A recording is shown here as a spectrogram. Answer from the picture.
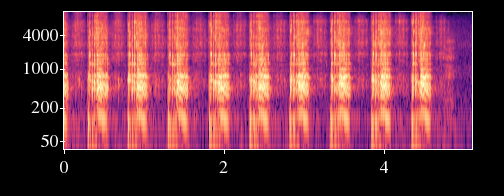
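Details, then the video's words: An angry cassowary gives a steady series of deep, harsh roaring pulses, about two each second, ten in a row, with nothing else heard. "The Angry Sound of a Cassowary Bird"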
